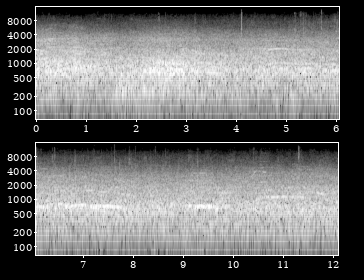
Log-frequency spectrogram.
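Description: Ballpark crowd between pitches: a steady murmur of many voices, with scattered distant calls and shouts rising briefly out of it.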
